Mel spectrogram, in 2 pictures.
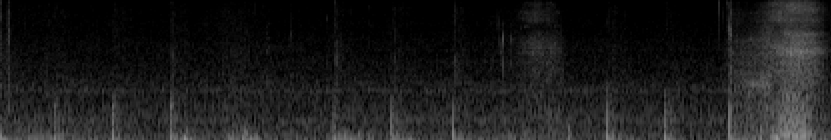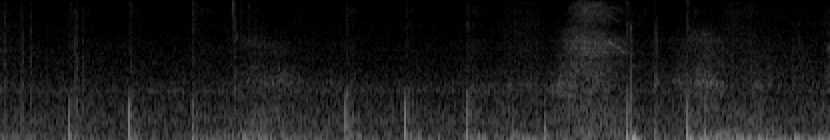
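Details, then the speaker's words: A series of dull taps from indirect finger-on-finger chest percussion, one finger between the ribs struck at the distal interphalangeal joint, on a muscular chest, giving a muted resonant note over normal lung during an examination demonstration. "the usual way is to use one one finger placed between the ribs and struck briskly at the distal inner phalangeal joint by the other finger to generate a sound wave into the chest which you appreciate by listening"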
